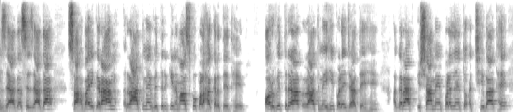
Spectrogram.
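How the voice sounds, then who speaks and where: A man giving religious instruction, explaining recitation slowly and carefully. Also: sits high, dull audio. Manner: slow drawn-out recitation when demonstrating. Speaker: religious teacher.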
